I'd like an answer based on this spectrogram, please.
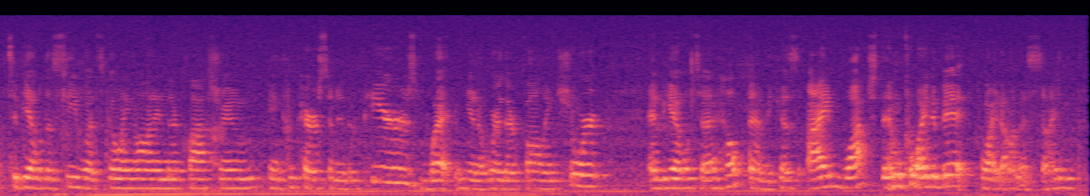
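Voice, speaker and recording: A woman at a moderate pace, with hardly any pauses, ordinary pitch variation, audible room echo and light background noise. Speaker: grandparent giving public comment. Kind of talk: public comment. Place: hall. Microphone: camera far.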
